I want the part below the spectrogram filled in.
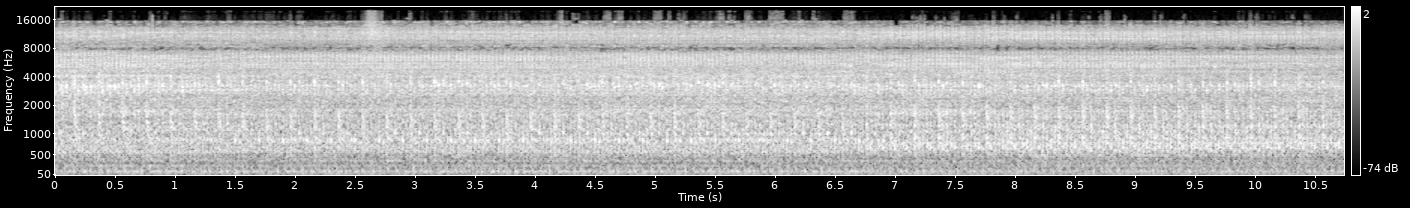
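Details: Freightliner Cascadia DD15 diesel at idle: loud, heavy knock repeating about 100 times a minute, suspected broken internal engine problem.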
